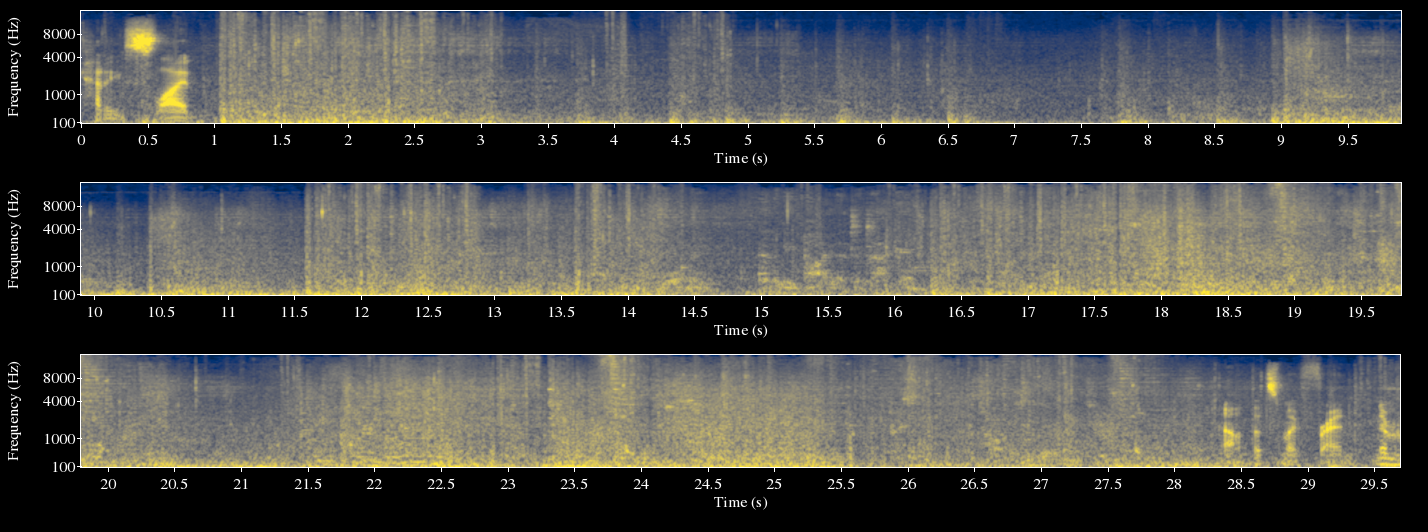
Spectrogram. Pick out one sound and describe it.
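Heavy gunfire rattles in rapid bursts.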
